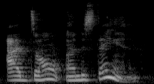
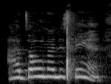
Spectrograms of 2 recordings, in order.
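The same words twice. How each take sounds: First: Said in the usual way. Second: Higher, louder I don't understand; exasperated. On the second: Real, not acted. Vlogger venting about Josh, exasperated and high. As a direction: throw up your hands in disbelief. Repeats her confusion, exasperated.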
